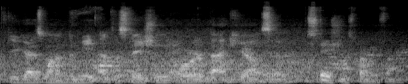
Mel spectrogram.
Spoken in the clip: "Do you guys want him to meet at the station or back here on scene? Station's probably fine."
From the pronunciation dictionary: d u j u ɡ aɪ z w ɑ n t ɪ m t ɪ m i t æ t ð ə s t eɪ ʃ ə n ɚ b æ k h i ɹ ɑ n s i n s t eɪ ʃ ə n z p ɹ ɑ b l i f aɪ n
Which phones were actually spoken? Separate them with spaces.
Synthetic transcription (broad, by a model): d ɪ j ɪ ɡ aɪ z w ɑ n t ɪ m t ɪ m i t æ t ð ə s t eɪ ʃ ə n ɚ b æ k h i ɹ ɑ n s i s t eɪ ʃ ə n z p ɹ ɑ l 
